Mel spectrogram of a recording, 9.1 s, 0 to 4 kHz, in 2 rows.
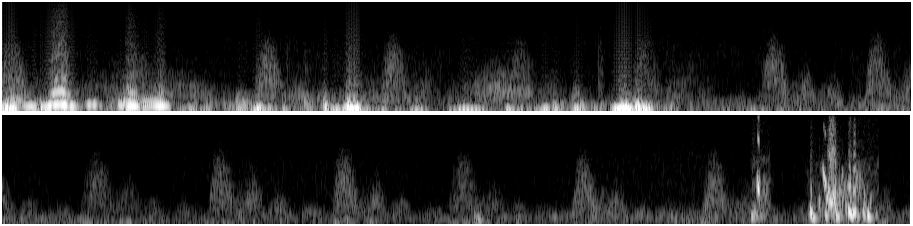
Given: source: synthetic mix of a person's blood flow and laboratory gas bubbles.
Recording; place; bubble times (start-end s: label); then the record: Doppler ultrasound of blood flow; subclavian vein
8.28-8.39 s: bubbles
8.55-8.93 s: bubbles
From the record:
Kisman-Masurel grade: 212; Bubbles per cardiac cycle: several, 3 to 8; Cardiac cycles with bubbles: 1 to 10%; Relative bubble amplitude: moderate (0.250 to 0.450); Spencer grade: 1 (occasional bubble signal discernible with the cardiac motion signal, with majority of cardiac periods free of bubbles); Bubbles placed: anywhere in the cardiac cycle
